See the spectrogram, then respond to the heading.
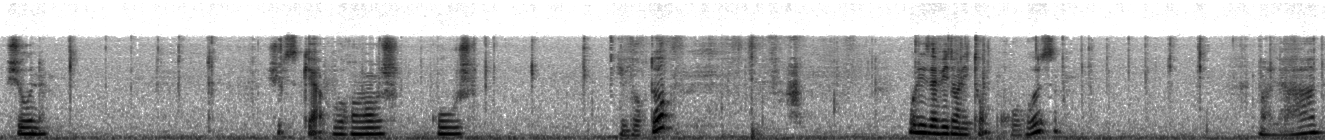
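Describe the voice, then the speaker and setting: A soft-spoken woman demonstrating craft supplies in a chatty product haul vlog, often trailing off quietly, on a dull lo-fi recording with faint noise. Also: fairly low pitch, vocal fry. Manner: chatty, repeats "voilà" often. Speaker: craft vlogger.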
